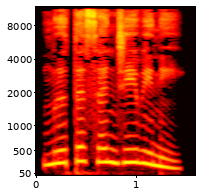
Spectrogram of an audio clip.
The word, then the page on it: ಮೃತಸಂಜೀವಿನಿ: mřta sanjīvini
